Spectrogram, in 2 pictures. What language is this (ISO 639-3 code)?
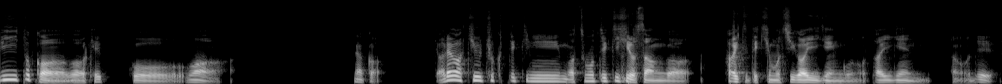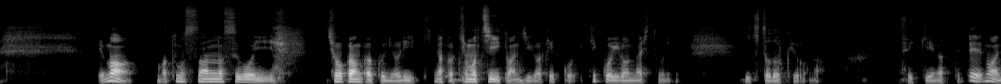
jpn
